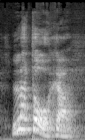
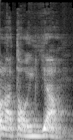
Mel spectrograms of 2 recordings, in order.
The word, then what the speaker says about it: La Toja: Continuiamo la nostra avanscoperta con i prodotti del banco spagnoli e oggi vi voglio portare la toca. La toca, no la toia, perché in spagnolo la J si pronuncia H, la J.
